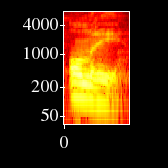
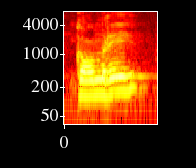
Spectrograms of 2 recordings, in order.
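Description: First: The name starts directly with a vowel. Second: The name starts with a hard k sound. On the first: The first letter is left out. "Dus laten we hem gewoon weg" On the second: The first letter is given its hard reading. "als hij hard wordt uitgesproken"

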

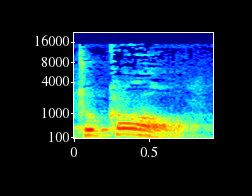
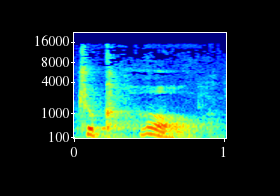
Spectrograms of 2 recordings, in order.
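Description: First: The word is said plainly, without an h sound. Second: The word has a slight h sound inside it. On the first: The speaker calls it wrong. "Want dit was de Almeerse uitspraak" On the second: The speaker calls it right. "Er hoort een beetje een H tussen. To call. Zo moet dat"

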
